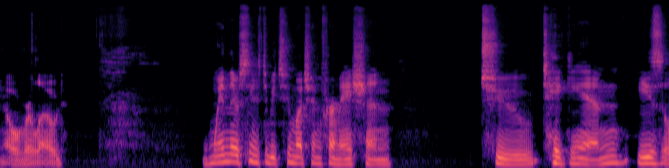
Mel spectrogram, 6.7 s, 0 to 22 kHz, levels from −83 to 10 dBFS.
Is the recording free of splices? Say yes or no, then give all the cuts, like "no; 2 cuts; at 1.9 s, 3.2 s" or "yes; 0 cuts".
yes; 0 cuts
